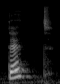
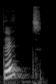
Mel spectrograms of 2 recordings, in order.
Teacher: 발음을 조금 더 크게 벌린 애로 읽어주시면 돼요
